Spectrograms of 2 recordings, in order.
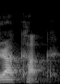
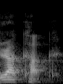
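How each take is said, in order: First: The middle consonant is a kh sound. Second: The middle consonant is a kh sound.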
